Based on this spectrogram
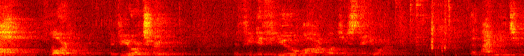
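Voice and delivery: soft, breathy plea to God; hushed prayer. Retold or imitated. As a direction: pray quietly, half whispering. Boy's first quiet prayer.

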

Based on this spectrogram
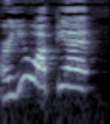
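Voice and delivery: high-pitched calling question; Sally Skunk. A narrator's reading. Sally Skunk checks if Gregory is up, high calling voice. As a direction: lift it right up, calling to someone asleep. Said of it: "called Sally Skunk".

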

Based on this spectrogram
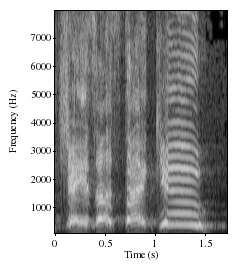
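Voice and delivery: high shouted praise; loud, high call of praise; joyful cry. Pretend. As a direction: cry out thanks to Jesus. Worshipper in heaven calling out.

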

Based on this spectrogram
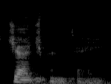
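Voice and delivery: normal talking voice

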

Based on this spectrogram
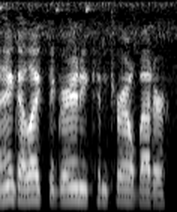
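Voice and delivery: chewing tomato between words; talking while eating. Real, not acted. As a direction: mouth partly full. Seen 2: holds tomato at mouth, biting and chewing while speaking.

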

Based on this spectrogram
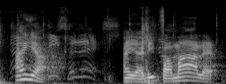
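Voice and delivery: high playful ouch; mock pain. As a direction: yelp as if you got hit. His character gets hit. (lamento scherzoso di dolore, acuto)

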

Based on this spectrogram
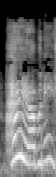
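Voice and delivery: called out high and loud; a high, loud hail across the grounds; shouted call. A narrator's reading. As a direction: yell her name across the yard. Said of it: "shouted a voice".

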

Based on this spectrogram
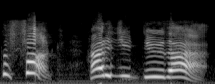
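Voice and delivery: can't believe it just vanished; shocked outburst. Real, not acted. Player yelling at the teleporting cow, shocked.

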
